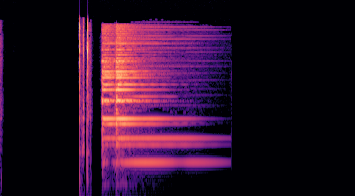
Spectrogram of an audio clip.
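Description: Sound effect of a subscribe-button animation: quick mouse clicks, then a bright notification-bell ding that rings out for about a second and a half before fading.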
